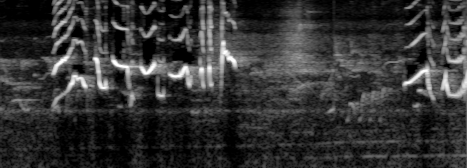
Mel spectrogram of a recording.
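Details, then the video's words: Oriental magpie-robin, a home-kept bird, sings loud whistled phrases with sharp rising and falling slurs, two bursts separated by a quiet gap of about two seconds; faint low hum underneath. "terapi cepat mengatasi Kacer rumahan susah bunyi lekas gacor"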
